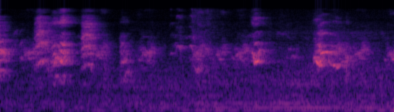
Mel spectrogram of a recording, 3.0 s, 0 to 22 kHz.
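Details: Barn owl chick recorded on 5 August 2017, giving short, raspy, breathy screeches repeated about every half second, with a low steady hum underneath.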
